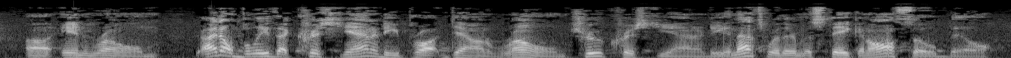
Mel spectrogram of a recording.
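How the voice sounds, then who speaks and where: A man with an American accent speaks at a moderate pace and a medium pitch, making very wide pitch swings. Noticeable background noise is present. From New Jersey. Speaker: guest, website host. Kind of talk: podcast interview discussion. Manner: halting, stuttering.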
